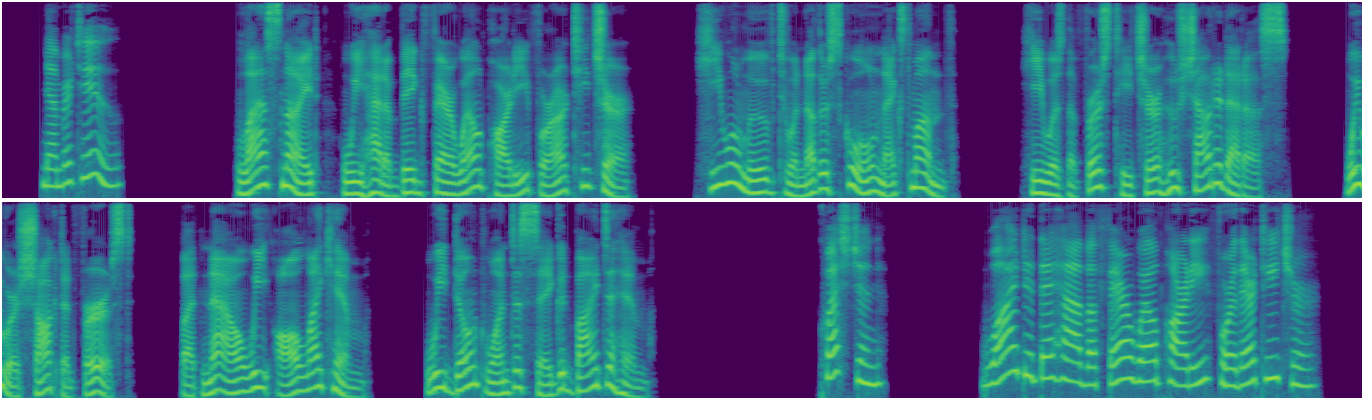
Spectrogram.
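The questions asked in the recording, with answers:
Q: Why did they have a farewell party for their teacher?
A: Because he will move to another school next month.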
